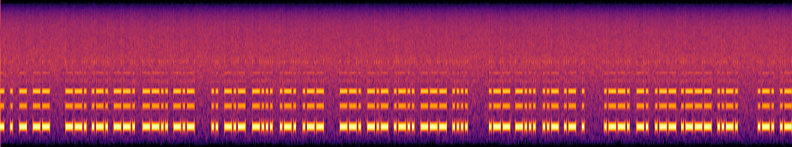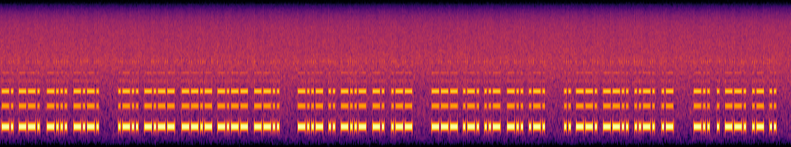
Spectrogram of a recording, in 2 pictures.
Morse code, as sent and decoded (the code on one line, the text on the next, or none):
… / --. .-. --. --.. -.- / .. -.- -... .-. .-- / --. -.- .-.. --- .... / .-- -... ..- .- . / .--. -. .-- .--- ..-. / .-. .--. --. -... -.-. / .-.. -.-- --.- -.-- --.. / -..- .. -..- -. .-- / --- .-. ..- -.. .-. / .. --. --.. ..-. .- / -.. . --. .- ..
… GRGZK IKBRW GKLOH WBUAE PNWJF RPGBC LYQYZ XIXNW ORUDR IGZFA DEGAI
